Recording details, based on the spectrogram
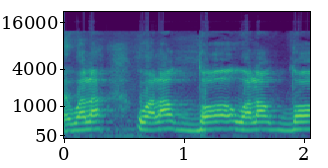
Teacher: تشدید کی وجہ سے لام کا تلفظ تھوڑا سا موٹا اور ضخیم اور غلیظ طریقے سے کیا گیا ہے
